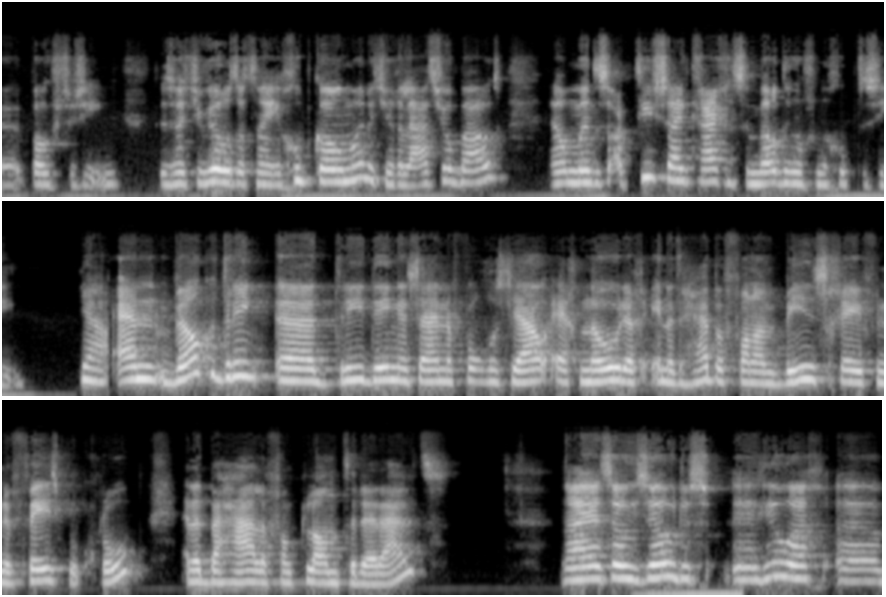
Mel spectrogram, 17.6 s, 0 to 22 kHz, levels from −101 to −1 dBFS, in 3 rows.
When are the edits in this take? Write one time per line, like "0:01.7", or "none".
0:06.6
